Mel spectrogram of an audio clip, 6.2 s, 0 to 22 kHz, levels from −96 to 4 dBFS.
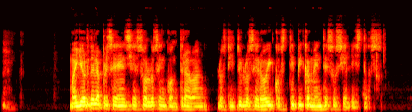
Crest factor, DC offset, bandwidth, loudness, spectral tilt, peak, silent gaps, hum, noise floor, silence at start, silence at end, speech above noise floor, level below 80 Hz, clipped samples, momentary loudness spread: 18 dB; under 0.1%; 9 kHz; -19 LUFS; -5 dB/octave; -2 dBFS; none; none; -77 dBFS; 0.05 s; 0.45 s; 58 dB; -58 dBFS; under 0.1%; 13 LU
